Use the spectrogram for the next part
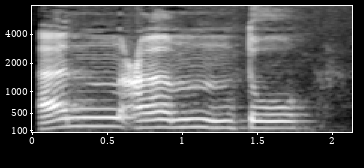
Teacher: Izhar syafawi jelas pada huruf mim yang datang daripada syafah bibir kita.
